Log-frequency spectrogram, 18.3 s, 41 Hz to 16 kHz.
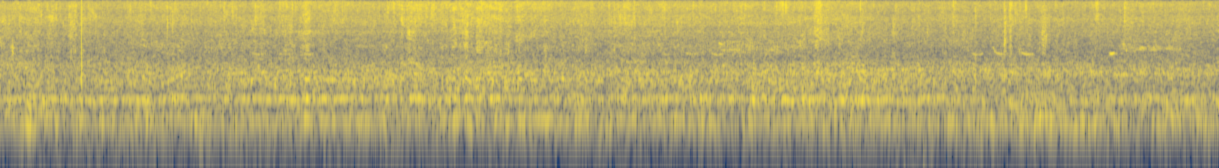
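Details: Italian honey bees in a new hive with an Italian queen installed March 30, 2013, recorded April 27, 2013 among capped brood and larvae; a steady, low, droning colony hum throughout, with one sharp click near the start.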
